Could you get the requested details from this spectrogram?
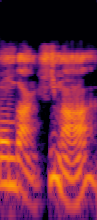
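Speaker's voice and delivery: hima said with rising, lifted question-like intonation. Japanese lesson, marking a question by intonation alone: rising pitch at end of hima. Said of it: "só com a entonação a gente já expressa que é uma pergunta".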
